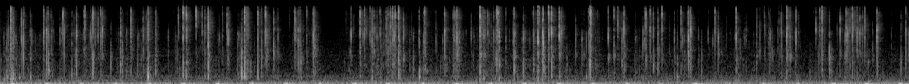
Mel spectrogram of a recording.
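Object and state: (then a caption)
Plastic bag of jelly beans, crinkled. A clear plastic bag of jelly beans is held up in both hands while fingers squeeze and crinkle the bag and shift the beans inside. Dense, irregular crinkling and crackling with bright, sharp snaps runs steadily throughout, over a soft low rumble as the beans move.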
